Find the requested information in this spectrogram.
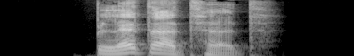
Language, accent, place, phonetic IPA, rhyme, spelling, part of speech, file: German, Germany, Berlin, [ˈblɛtɐtət], -ɛtɐtət, blättertet, verb, De-blättertet.ogg
- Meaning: inflection of blättern: 1. second-person plural preterite 2. second-person plural subjunctive II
